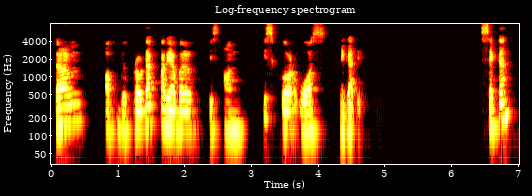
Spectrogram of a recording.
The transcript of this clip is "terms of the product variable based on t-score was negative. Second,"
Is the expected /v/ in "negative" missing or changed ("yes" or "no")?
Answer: yes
